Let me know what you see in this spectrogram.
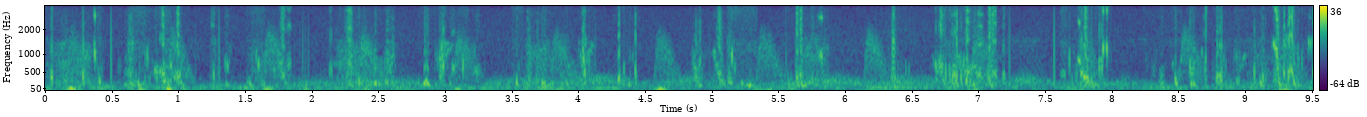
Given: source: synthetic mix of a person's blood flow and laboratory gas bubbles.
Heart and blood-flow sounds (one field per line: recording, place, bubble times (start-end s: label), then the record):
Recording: Doppler ultrasound of blood flow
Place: subclavian vein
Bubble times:
0.00-0.45 s: bubbles
0.53-1.08 s: bubbles
1.24-1.41 s: bubbles
1.51-1.85 s: bubbles
2.11-2.64 s: bubbles
2.80-3.17 s: bubbles
3.19-3.27 s: bubbles
3.49-4.12 s: bubbles
4.26-4.46 s: bubbles
4.83-4.96 s: bubbles
4.99-5.34 s: bubbles
5.55-5.88 s: bubbles
6.30-6.51 s: bubbles
6.65-7.22 s: bubbles
7.60-8.00 s: bubbles
8.24-8.53 s: bubbles
8.56-8.71 s: bubbles
8.75-9.52 s: bubbles
From the record:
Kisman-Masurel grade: 243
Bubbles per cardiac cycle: several, 3 to 8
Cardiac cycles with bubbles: 100%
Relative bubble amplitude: loud (0.450 to 0.775)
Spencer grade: 3 (all of the cardiac periods contain showers or single bubble signals, but not dominating or overriding the cardiac motion signals)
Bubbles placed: anywhere in the cardiac cycle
